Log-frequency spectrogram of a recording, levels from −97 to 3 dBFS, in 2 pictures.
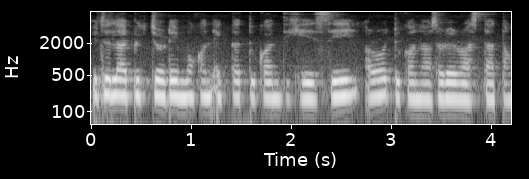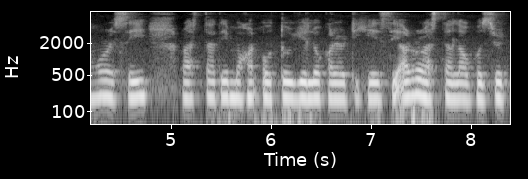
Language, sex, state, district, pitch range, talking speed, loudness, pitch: Nagamese, female, Nagaland, Dimapur, 180-195 Hz, 215 wpm, -14 LUFS, 185 Hz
